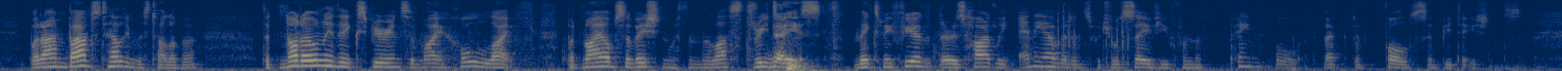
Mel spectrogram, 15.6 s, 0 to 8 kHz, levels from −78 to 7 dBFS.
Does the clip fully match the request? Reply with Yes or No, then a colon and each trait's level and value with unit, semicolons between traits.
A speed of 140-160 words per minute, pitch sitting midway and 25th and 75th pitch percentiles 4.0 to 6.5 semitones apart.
No: average, 175 wpm; medium, 160 Hz; average, 4.4 semitones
